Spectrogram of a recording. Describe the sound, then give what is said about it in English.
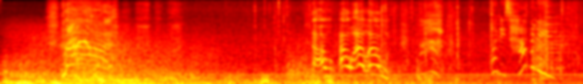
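Metal objects rain down over a heavy, continuous rumbling roar, with bursts of ringing metallic clangs and clatters arriving in scattered clusters, loud. “It's definitely raining metal.”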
